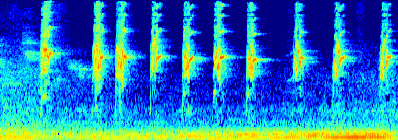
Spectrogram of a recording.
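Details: Javan myna (jalak kebo), a gacor masteran for young mynas: sharp squawks with short whistled ends, repeated at uneven intervals of about half a second over a low rumbling background.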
